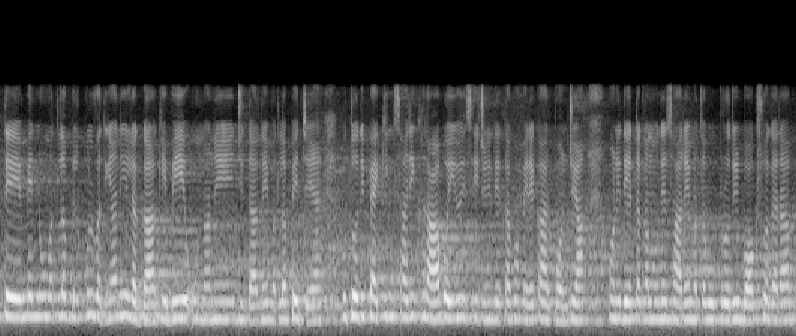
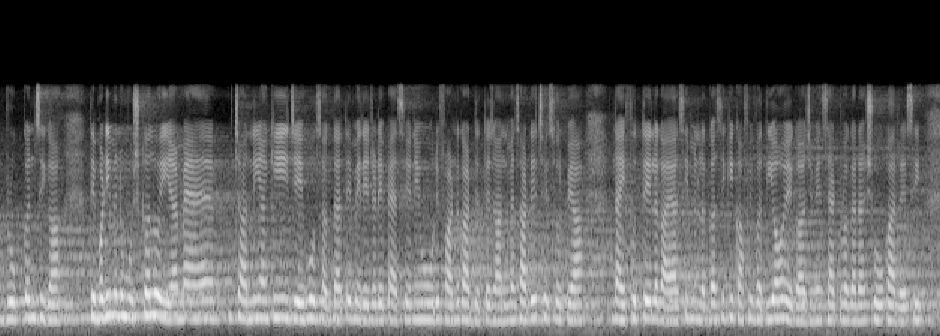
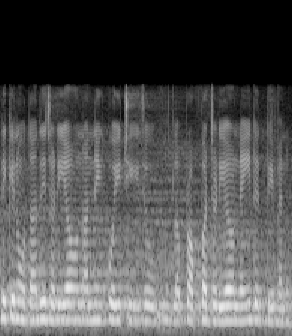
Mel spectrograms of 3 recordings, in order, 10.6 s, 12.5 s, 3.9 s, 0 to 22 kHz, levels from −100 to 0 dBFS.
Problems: constant background noise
